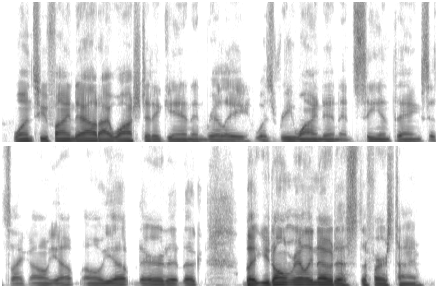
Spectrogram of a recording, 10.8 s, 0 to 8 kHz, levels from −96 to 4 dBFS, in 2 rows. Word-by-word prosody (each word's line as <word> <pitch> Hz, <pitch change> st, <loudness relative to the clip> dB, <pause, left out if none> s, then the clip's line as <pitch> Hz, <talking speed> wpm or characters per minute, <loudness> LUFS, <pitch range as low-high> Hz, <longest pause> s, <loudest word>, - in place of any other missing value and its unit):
once 105 Hz, +1 st, -2 dB
you 110 Hz, -, +1 dB
find 110 Hz, -2 st, 0 dB
out, 110 Hz, +2 st, +2 dB
I 100 Hz, 0 st, 0 dB
watched 100 Hz, +1 st, -1 dB
it 95 Hz, -, -4 dB
again 95 Hz, +1 st, -4 dB
and 85 Hz, -1 st, -8 dB
really 90 Hz, -2 st, -5 dB
was 80 Hz, -3 st, -10 dB
rewinding 95 Hz, -2 st, -2 dB
and 75 Hz, -1 st, -18 dB
seeing 95 Hz, +4 st, -4 dB
things, 90 Hz, -2 st, -7 dB
it's, -, -, -12 dB
like, 85 Hz, 0 st, -11 dB
"Oh, 100 Hz, -1 st, -7 dB
yup, 95 Hz, +6 st, -7 dB
oh, 95 Hz, +1 st, -4 dB
yup, 100 Hz, +4 st, 0 dB
there 105 Hz, +3 st, 0 dB
it 105 Hz, -, -2 dB
is, 95 Hz, -1 st, 0 dB
look," 100 Hz, 0 st, -2 dB, 0.6 s
but 100 Hz, 0 st, +6 dB
you 105 Hz, 0 st, +4 dB
don't 120 Hz, +1 st, +7 dB
really 115 Hz, 0 st, +5 dB
notice 105 Hz, -7 st, +5 dB
the 100 Hz, -, -2 dB
first 90 Hz, 0 st, 0 dB
time. 80 Hz, -2 st, -5 dB
95 Hz, 185 wpm, -24 LUFS, 90-105 Hz, 0.6 s, don't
